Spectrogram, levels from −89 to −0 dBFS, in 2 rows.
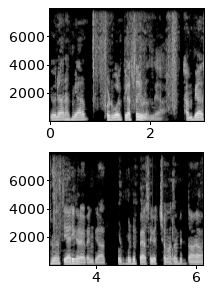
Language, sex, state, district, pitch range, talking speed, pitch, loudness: Hindi, male, Uttar Pradesh, Jyotiba Phule Nagar, 120-150 Hz, 245 wpm, 130 Hz, -20 LUFS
